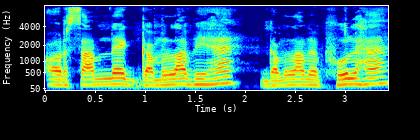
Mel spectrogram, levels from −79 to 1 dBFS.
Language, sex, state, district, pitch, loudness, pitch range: Hindi, male, Jharkhand, Palamu, 145 Hz, -16 LUFS, 140-160 Hz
